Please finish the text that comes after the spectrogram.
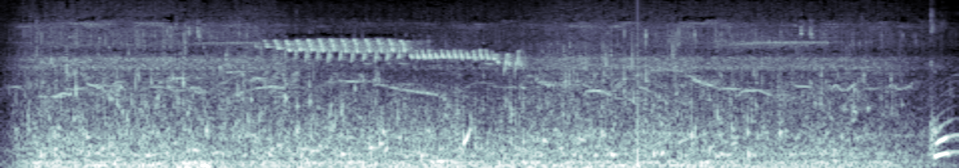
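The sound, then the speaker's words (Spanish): A steady rush of a small jungle stream fills the whole clip, with high, pulsing trills of little frogs jumping in the stream chirping over it in short bursts, and a few brief clicks near the end. “La majestuosidad de la selva, con sus árboles, sus plantas, las mariposas, los sapitos que están saltando en el riachuelo.”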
